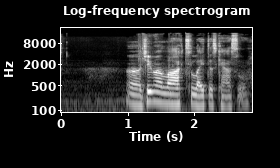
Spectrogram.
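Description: A man speaks calmly in a deep voice.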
